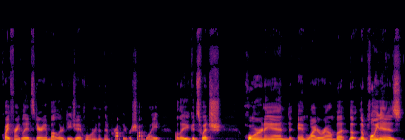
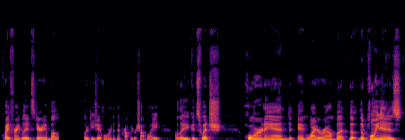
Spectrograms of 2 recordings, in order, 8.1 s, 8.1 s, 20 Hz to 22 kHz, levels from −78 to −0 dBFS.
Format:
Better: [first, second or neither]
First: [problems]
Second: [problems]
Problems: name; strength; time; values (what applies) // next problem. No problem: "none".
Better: first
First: none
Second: audio freezing; at 1 s for 0.5 s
